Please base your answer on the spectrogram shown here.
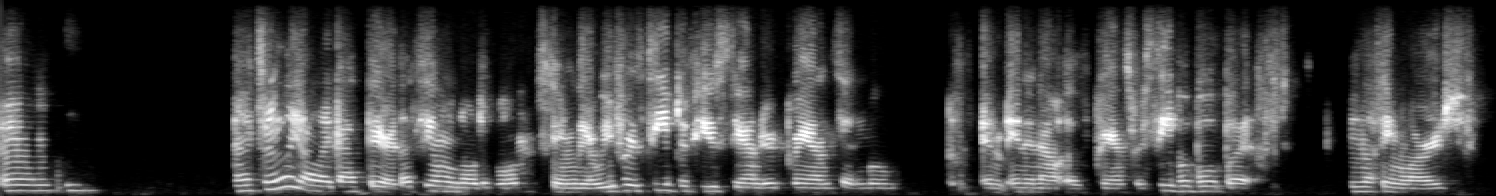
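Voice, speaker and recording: A woman heard over a speakerphone, reading a financial report in a steady, businesslike way. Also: medium pitch, poor audio. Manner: steady, businesslike, walks through figures item by item.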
